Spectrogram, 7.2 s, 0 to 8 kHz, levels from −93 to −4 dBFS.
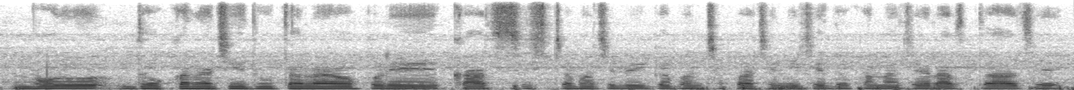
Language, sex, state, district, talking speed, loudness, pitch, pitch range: Bengali, male, West Bengal, Malda, 140 wpm, -27 LUFS, 150 Hz, 145-150 Hz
